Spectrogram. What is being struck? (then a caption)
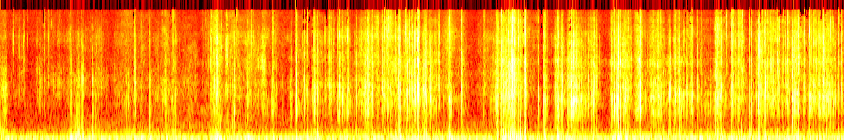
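Crumpled aluminum foil ball. A small crumpled ball of aluminum foil is scratched and crinkled with long nails. Dense, bright crackles and sharp crunchy snaps pile over a steady low hum, growing busier and louder toward the middle and end.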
